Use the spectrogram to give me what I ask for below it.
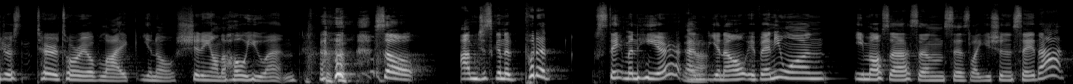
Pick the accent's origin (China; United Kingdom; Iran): China; English is a second language; I'm from China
